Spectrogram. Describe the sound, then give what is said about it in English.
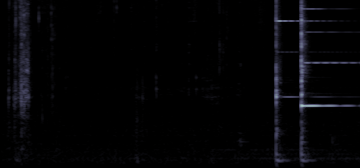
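A doorbell chime rings out a clear two-note ding-dong near the end, its bright tones lingering and ringing on after some faint handling noises earlier. “Nice bells, huh? Bing bong.”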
